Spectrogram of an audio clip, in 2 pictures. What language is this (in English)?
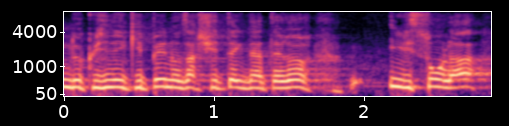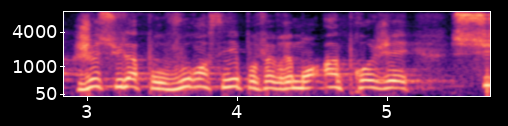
French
